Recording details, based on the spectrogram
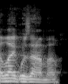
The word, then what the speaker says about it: Leguizamo: Leguizamo? – Yeah, Leguizamo. – I really can't pronounce anybody's names, can I? – No, you're usually pretty good. His is weird. Like, you said it right phonetically.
